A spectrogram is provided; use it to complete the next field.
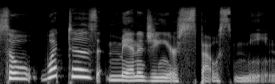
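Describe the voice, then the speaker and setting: A woman talks very slowly, the sound dry and close with no echo. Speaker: podcast host, life coach. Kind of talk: podcast monologue.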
